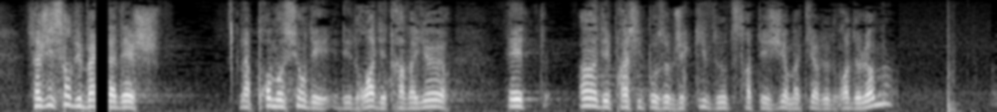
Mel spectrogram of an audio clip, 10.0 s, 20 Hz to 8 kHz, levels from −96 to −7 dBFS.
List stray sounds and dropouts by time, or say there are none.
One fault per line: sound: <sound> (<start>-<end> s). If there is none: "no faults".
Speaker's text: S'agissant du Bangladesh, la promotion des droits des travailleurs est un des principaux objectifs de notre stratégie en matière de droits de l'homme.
sound: dropout (1.0-1.1 s)
sound: thud (9.5-9.8 s)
